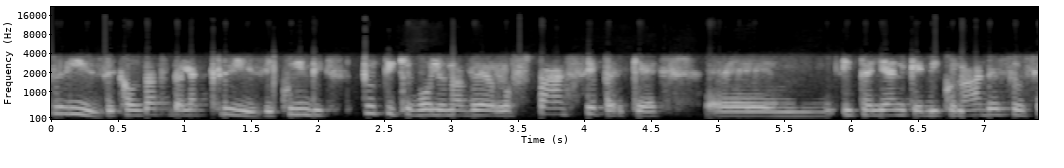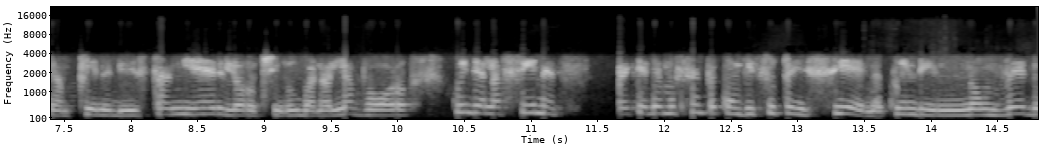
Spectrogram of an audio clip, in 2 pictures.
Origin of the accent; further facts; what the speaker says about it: Kenya; dove io vengo dal Kenya, praticamente le donne del Kenya lavorano nel mio workshop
